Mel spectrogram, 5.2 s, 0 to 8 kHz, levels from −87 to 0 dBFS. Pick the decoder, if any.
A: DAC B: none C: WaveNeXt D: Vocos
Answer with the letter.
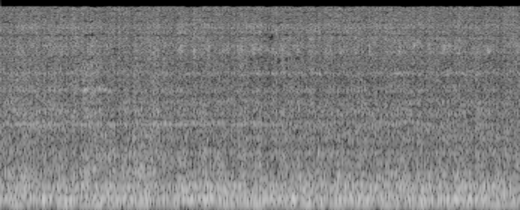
A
